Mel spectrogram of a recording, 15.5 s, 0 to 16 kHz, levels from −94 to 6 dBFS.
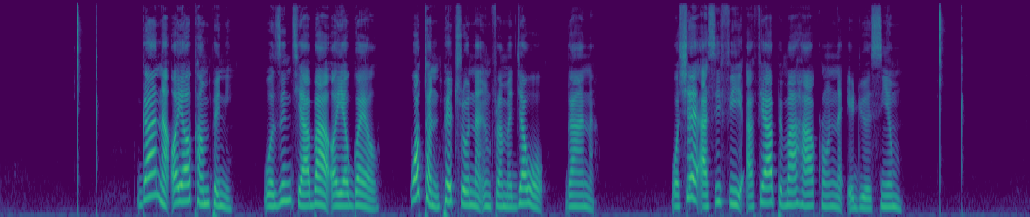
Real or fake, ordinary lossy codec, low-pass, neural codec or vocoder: real; none; 14.4 kHz; none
